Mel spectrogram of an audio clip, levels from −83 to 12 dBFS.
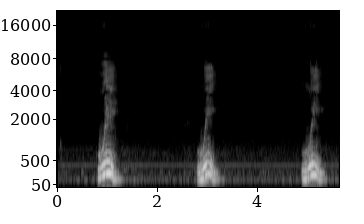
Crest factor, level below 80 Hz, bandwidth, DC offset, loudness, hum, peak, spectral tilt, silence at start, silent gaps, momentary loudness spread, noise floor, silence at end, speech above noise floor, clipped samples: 18 dB; -66 dBFS; 7.2 kHz; under 0.1%; -18 LUFS; none; -2 dBFS; -10 dB/octave; 0.8 s; none; 16 LU; -62 dBFS; 0.3 s; 47 dB; under 0.1%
